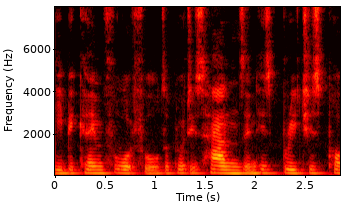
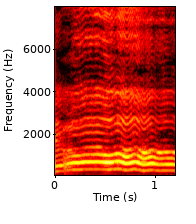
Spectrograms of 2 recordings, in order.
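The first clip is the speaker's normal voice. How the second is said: high, loud, drawn-out wail; ghostly cry; 11 semitones higher, 19 dB louder than usual. Acted. Ghost crying out to frighten Scrooge, a loud wail. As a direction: let out a long spectral howl. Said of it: "the spectre raised a cry".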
